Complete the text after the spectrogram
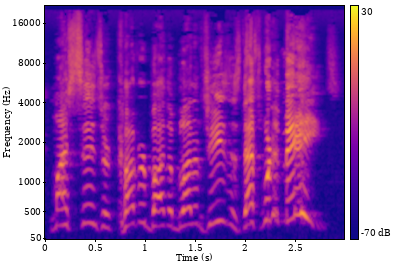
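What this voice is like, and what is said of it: Excited yelling preacher. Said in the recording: “Why am I yelling? ... I do get excited about this stuff.”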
